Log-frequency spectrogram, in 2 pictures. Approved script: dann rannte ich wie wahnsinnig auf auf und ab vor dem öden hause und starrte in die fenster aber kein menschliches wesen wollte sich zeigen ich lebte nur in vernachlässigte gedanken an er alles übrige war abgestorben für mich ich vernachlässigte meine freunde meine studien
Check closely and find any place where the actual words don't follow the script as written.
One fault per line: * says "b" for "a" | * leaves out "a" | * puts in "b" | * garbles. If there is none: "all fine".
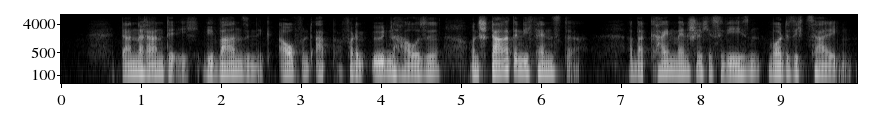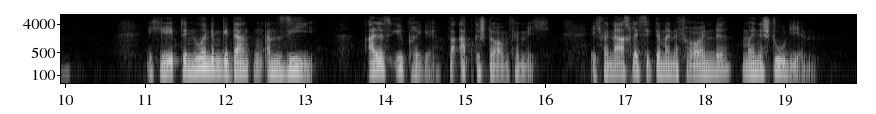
* leaves out "auf"
* says "dem" for "vernachlässigte"
* says "sie" for "er"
